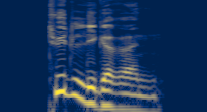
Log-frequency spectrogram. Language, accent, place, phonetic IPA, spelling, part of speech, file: German, Germany, Berlin, [ˈtyːdəlɪɡəʁən], tüdeligeren, adjective, De-tüdeligeren.ogg
- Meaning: inflection of tüdelig: 1. strong genitive masculine/neuter singular comparative degree 2. weak/mixed genitive/dative all-gender singular comparative degree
